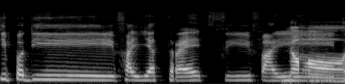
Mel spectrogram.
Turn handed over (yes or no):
yes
